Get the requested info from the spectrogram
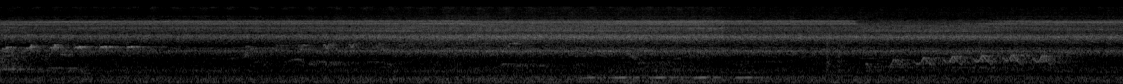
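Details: High, continuous metallic buzzing of cicadas on a summer day, joined by quick stuttering chirp series at the beginning and end and a soft low hum in the middle.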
